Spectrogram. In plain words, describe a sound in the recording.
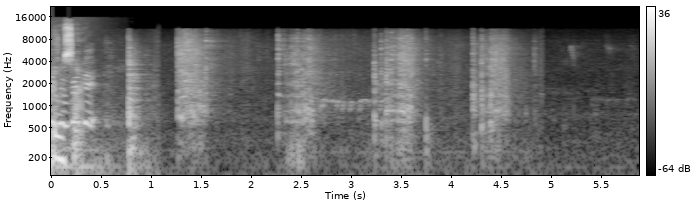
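A shovel scrapes through gravel and stones.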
